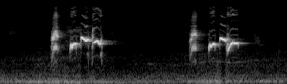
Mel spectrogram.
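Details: Sooty-headed bulbul calling a rival, used as a lure: two short bursts of bubbly, liquid whistled notes, each phrase of three or four quick rising and falling syllables, separated by about a second of quiet.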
